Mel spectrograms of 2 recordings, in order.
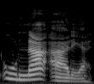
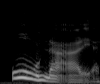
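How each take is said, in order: First: Wrong-stress demo, "una área" as u-NÁ área. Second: "una área" with a long, leaning U; stress on U. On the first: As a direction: push the second syllable of "una" before "área". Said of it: "no es una área". ("una área" acentuando la sílaba NA de "una") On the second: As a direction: stress the first syllable of "una", then ease into "área". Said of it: "yo digo una área". ("una área" alargando y acentuando la U de "una") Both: Shown as a demonstration.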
